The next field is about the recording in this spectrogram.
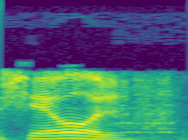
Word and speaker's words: Sheol: Y tiene una Lamed con la que al tener estas letras, se pronuncia como Sheol. Se pronuncia como Sheol. Es una palabra totalmente hebrea.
